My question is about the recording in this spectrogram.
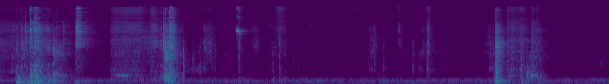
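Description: ASUS laptop being handled and turned over on a wooden table: a few light knocks and scrapes, with sharper knocks about a second and a half in and again near five seconds.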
